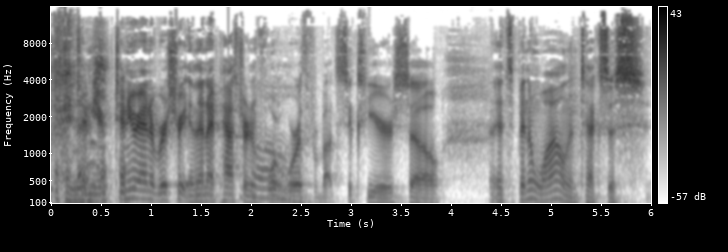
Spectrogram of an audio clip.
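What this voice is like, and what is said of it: Italian accent. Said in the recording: “your accent hasn't changed ... It's still Italian. It's still Italian. ... Italian with a Swedish Romanian twist.”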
